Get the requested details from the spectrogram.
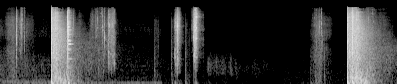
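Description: A rifle fires loud single shots that echo briefly.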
